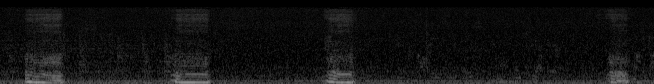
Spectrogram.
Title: Snoring Chihuahua....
